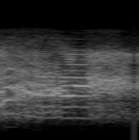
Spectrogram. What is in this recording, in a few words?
damaged pilot mood med, speech pol; War Thunder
